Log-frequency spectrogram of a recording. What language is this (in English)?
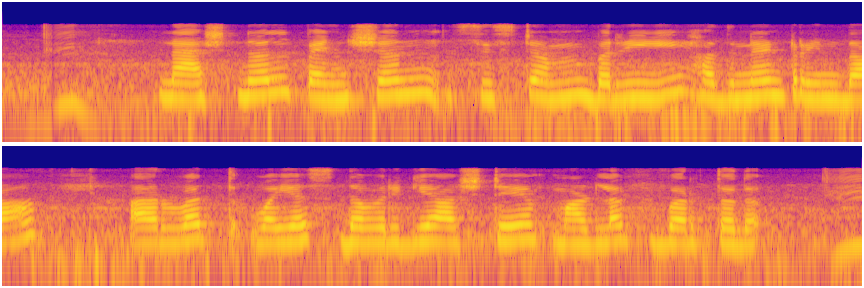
Kannada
